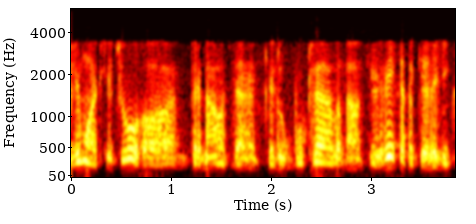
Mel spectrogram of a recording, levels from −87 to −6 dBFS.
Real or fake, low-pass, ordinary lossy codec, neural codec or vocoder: fake; 5.4 kHz; AAC, 32 kbps; vocoder, 22.05 kHz, 80 mel bands, Vocos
